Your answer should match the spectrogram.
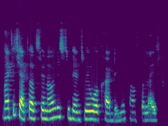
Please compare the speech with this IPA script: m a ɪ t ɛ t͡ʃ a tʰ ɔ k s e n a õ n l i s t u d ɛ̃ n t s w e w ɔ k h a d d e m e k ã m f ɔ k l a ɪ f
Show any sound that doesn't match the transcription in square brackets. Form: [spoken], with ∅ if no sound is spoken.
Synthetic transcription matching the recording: m a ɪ t [i] t͡ʃ a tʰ ɔ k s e n a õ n l i s t u d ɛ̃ n t s w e w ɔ k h a d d e m e k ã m f ɔ [∅] l a ɪ f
